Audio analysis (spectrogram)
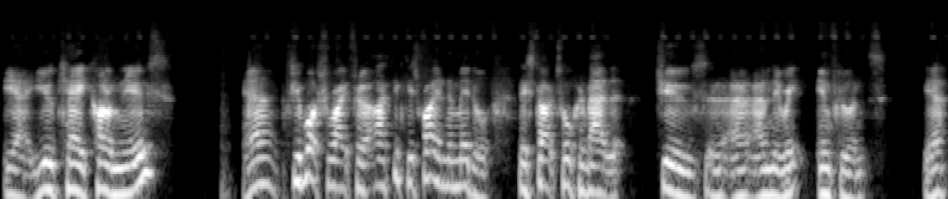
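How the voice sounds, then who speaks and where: Male host, casual talk, bright tone, halting and filler-heavy. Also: mid-range voice, poor audio. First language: not English. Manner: hesitant, many fillers and restarts. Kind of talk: casual video-call chat.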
